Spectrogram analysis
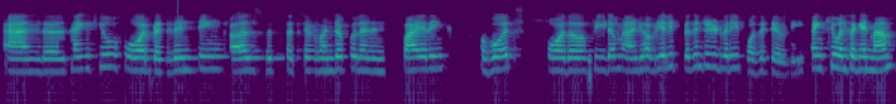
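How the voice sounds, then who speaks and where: Female event host, high register, formal and effusively polite, halting delivery, muffled online-call sound. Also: fairly even intonation. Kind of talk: formal event hosting, addressing participants. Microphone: online group call.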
